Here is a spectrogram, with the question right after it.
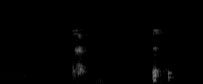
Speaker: What is that noise? My cat's coughing up a hairball.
